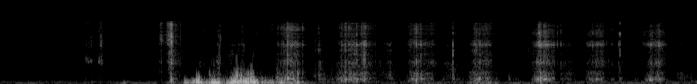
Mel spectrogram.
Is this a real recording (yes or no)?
no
